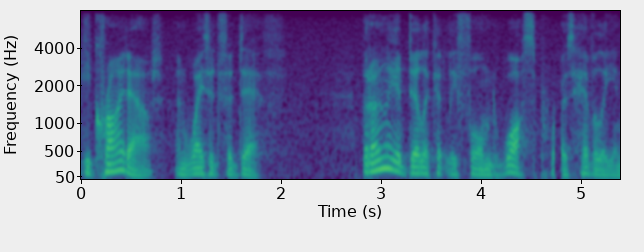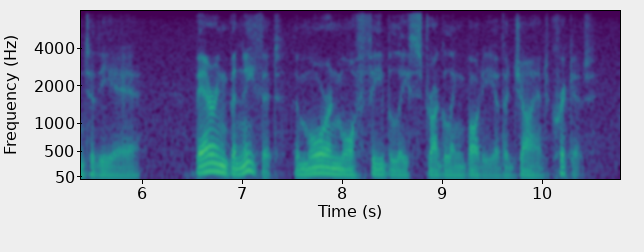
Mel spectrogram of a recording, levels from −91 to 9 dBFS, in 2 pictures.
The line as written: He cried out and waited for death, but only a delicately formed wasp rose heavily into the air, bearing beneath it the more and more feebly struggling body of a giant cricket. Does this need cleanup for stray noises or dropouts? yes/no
yes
